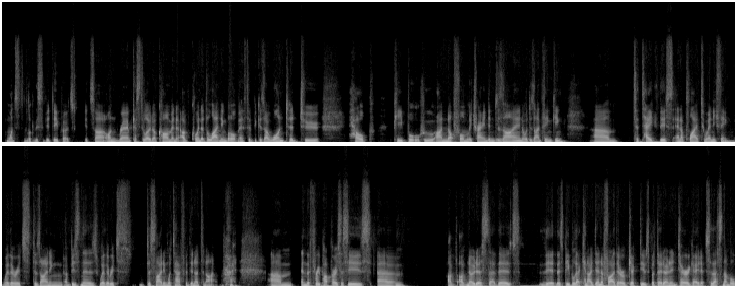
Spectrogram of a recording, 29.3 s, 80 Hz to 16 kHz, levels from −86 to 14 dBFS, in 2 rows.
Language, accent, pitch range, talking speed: English, Australian, 100-115 Hz, 180 wpm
